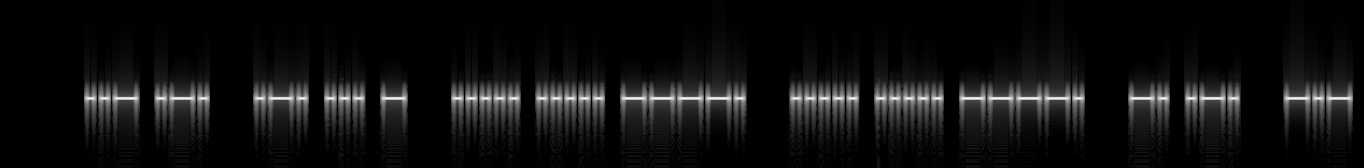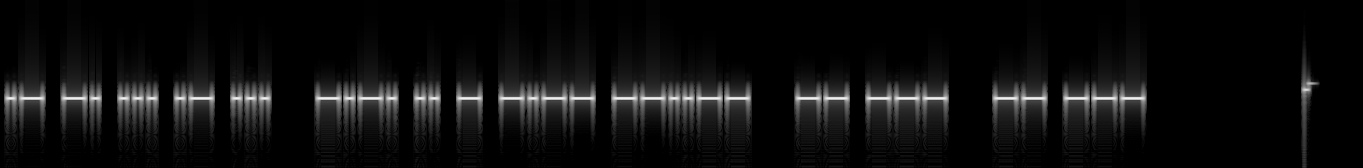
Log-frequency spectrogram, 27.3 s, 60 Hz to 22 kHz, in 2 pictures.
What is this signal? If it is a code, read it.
Morse code, heard as a keyed tone, about 17 wpm, 700 Hz. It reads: UR RST 559 559 NR KANSAS CITY, MO MO
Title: K1USN SST QSO Practice 17wpm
